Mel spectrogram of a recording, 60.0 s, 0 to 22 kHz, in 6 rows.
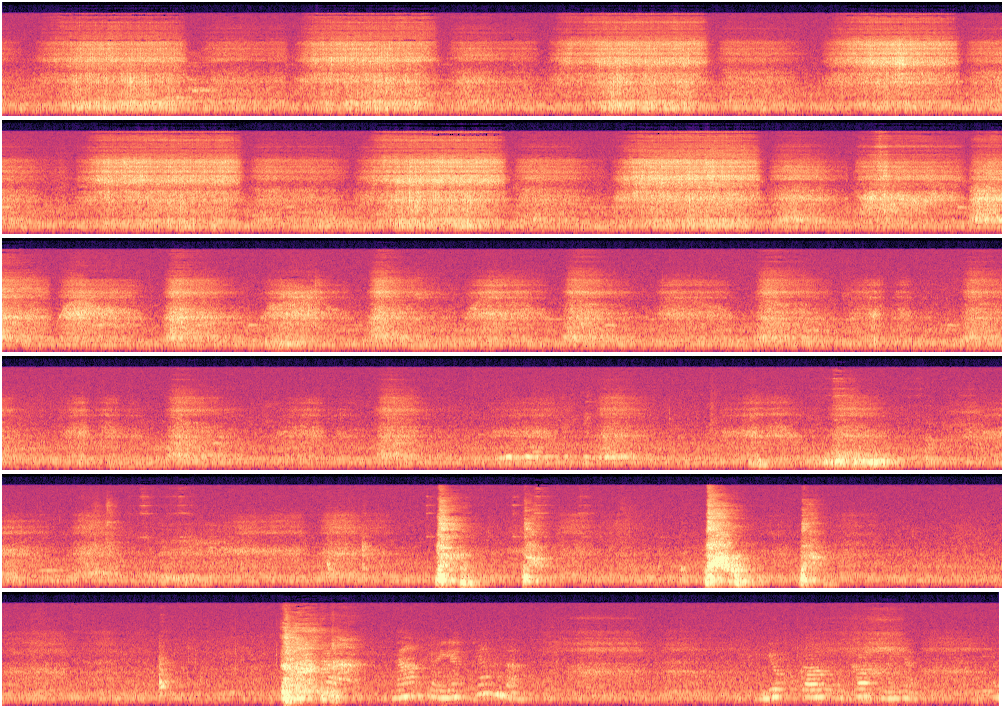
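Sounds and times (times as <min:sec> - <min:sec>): person snoring wheezily: 0:00.4 - 0:02.4, 0:03.0 - 0:04.4, 0:05.5 - 0:07.1, 0:08.3 - 0:09.6, 0:10.8 - 0:12.4, 0:13.6 - 0:15.1, 0:16.2 - 0:17.6.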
